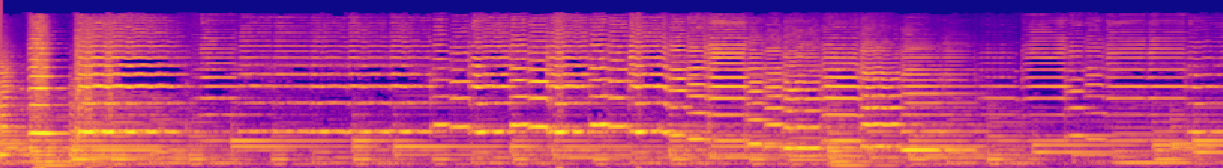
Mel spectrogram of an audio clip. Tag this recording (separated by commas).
Musical instrument, Music, fiddle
